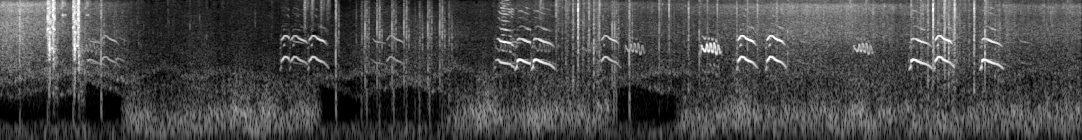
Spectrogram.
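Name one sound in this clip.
Seagulls cry in short squawks, over and over.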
